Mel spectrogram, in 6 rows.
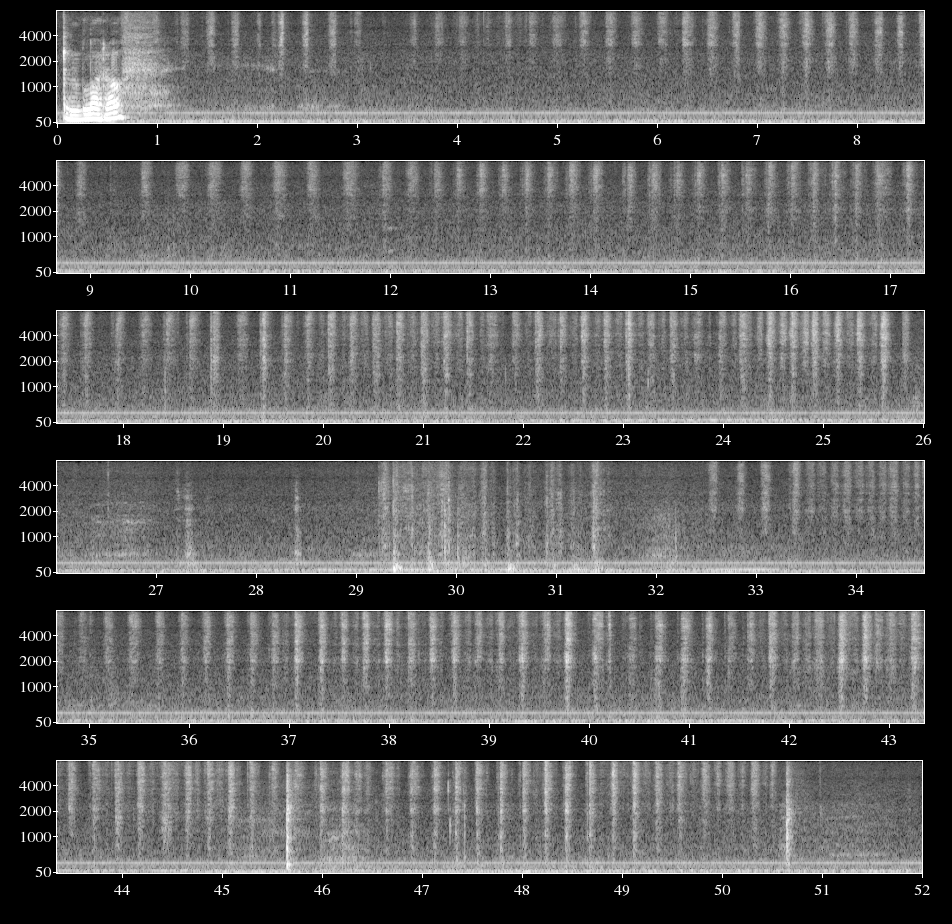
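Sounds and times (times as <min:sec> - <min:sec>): brush scratching paint on foam: 0:00.3 - 0:25.9, 0:29.3 - 0:31.6, 0:32.5 - 0:50.7.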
